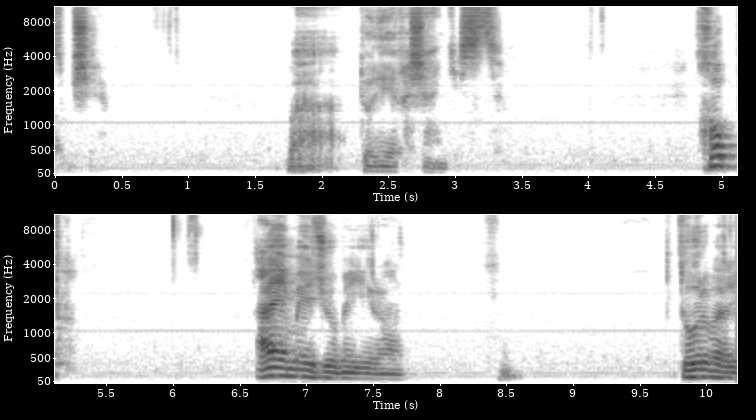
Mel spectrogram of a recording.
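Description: A middle-aged man speaks close to a microphone in short, emphatic bursts.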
